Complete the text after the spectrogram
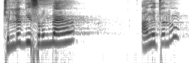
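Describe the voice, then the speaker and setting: A man, a Jain monk, giving a slow teaching discourse and calling on listeners by name. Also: extremely high pitch, a bit bright, long reverb tail. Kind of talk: sermon.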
